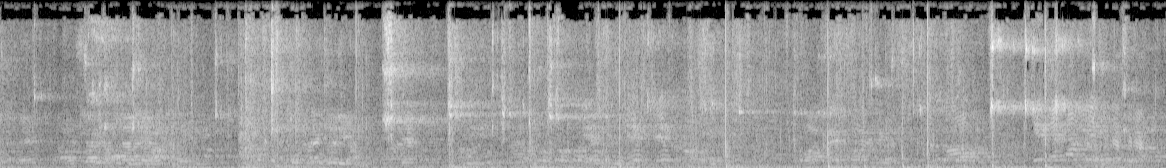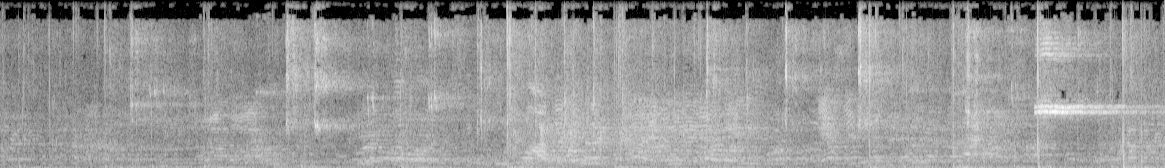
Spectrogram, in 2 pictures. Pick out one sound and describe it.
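A crowd of spectators chatters and calls out in the background.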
